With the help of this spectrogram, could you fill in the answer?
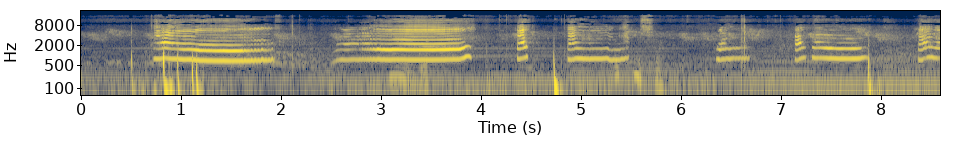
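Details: Hungry stray cats living on the street meow while being fed: several long, drawn-out harmonic meows around 0.8 s, 2.5–3.8 s and 7 s with shorter cries between, a brief exclamation of a human voice, steady low hum underneath.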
